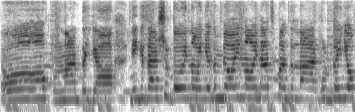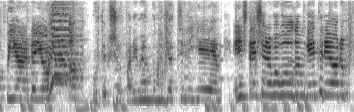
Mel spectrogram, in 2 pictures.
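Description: A woman's voice: high-pitched, fairly even intonation, brisk, hardly any pauses, voice pushed down, lightly acted. A woman voicing a grumpy, lazy grown man who grumbles and whines about being made to stop playing. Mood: grumbling. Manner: whiny, put-upon grumbling. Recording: distant mic with music behind.

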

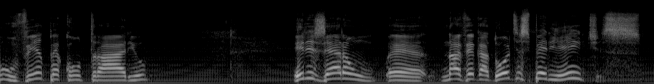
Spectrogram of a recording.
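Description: High-voiced pastor preaching with animation. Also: male voice. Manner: animated preaching, acting out quotes loudly then dropping soft. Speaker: guest pastor. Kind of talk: sermon. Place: church sanctuary.

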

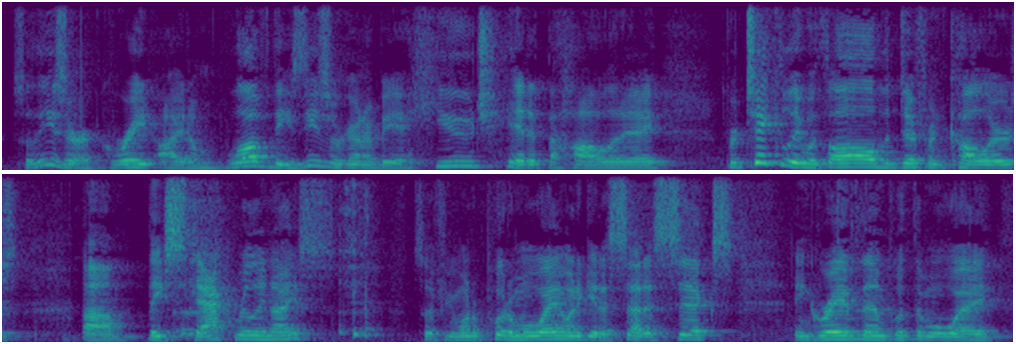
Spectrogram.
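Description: A product presenter runs an upbeat live demo beside a display table in an office room, packing his talk with fillers and repeated points. His voice is a little high and he speaks a little fast.

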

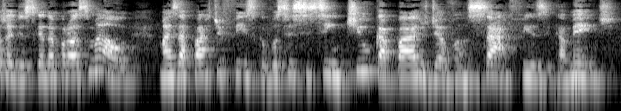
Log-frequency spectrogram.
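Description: A Brazilian woman giving a spoken lesson, talking straight to the listener in a conversational way and asking rhetorical questions. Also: a little high. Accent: Brazilian Portuguese. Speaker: online course teacher. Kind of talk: spoken lecture to camera. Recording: roomy echo.

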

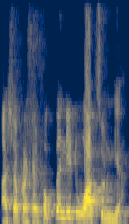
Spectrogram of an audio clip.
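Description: A man's voice: high voice, lively intonation, brisk. A male teacher walking students through an exam paper, constantly asking rhetorical questions and calling viewers his friends. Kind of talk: exam paper walkthrough lesson.

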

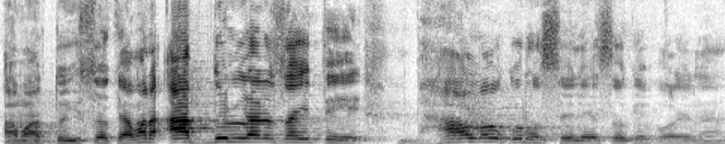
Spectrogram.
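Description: Preacher voicing a proud old ruler. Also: male voice, fairly high pitch, expressive, brisk, in a large hall, natural voice. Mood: pleading. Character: elderly male ruler, tender and proud father.

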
